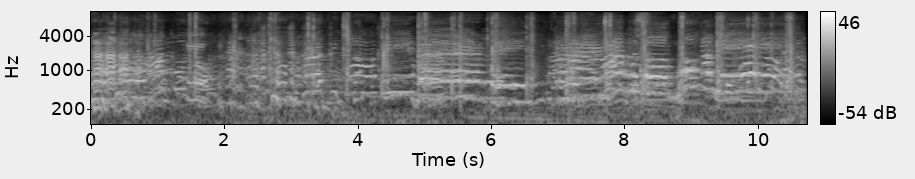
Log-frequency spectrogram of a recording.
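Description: A group of women singing together while clapping in a steady rhythm, about two claps a second, with laughter mixed in.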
